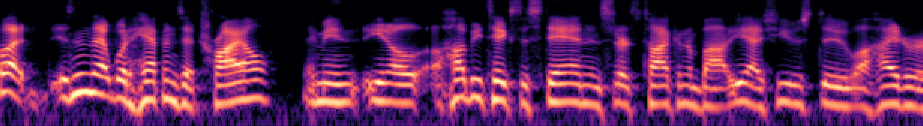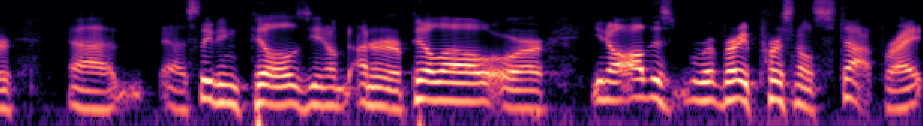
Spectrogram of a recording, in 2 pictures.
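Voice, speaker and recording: A man speaks at a moderate pace with an American accent, his pitch fairly high and its variation ordinary. The background is quiet. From US Midwest (Chicago). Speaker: family law attorney. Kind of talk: casual chat. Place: office. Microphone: studio mic.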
